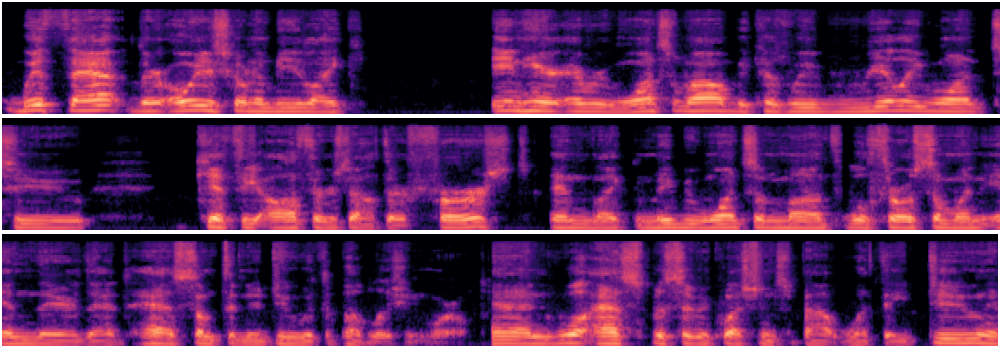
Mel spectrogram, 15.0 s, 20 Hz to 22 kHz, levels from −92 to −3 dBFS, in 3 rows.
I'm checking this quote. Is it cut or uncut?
cut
